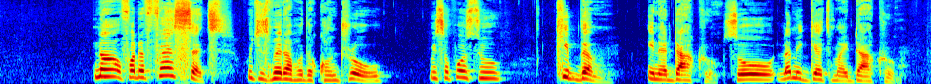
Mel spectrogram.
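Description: A man speaks clearly and calmly, close to a microphone.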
